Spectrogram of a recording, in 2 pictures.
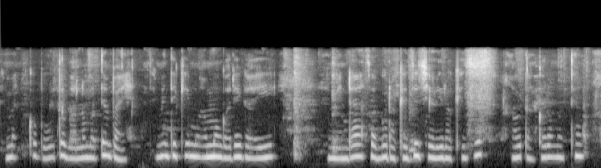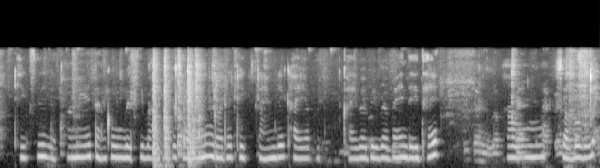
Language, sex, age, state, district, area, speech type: Odia, female, 45-60, Odisha, Puri, urban, spontaneous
